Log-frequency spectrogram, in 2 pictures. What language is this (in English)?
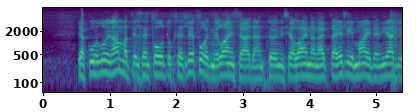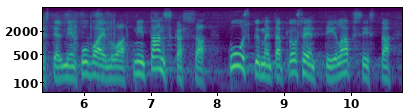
Finnish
